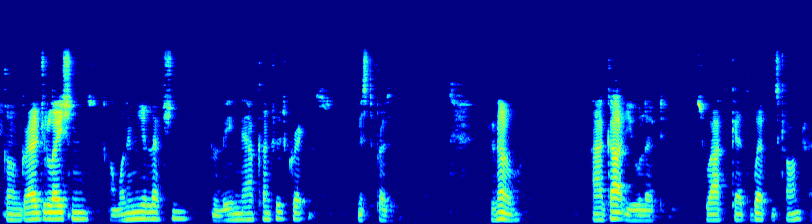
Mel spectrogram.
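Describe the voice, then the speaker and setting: A man voicing a threatening, shadowy arms dealer in a slow, deliberate monotone. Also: fairly low pitch, poor audio. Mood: cold menace.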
